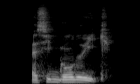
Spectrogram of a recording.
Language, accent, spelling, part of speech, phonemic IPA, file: French, France, acide gondoïque, noun, /a.sid ɡɔ̃.dɔ.ik/, LL-Q150 (fra)-acide gondoïque.wav
- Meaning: gondoic acid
